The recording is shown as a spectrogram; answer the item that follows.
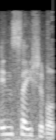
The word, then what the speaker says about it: insatiable: do you pronounce it it is insatiable as in cannot be satiated damn it I guess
